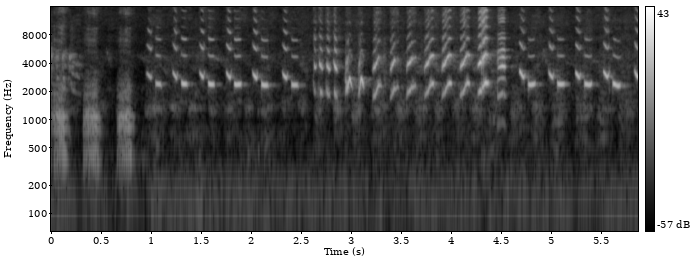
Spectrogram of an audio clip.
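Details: {'caption': 'Nias hill myna, a female, calling the male: three low harsh notes open, then a steady stream of bright whistled chirps, rising and falling, growing denser and louder.'}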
